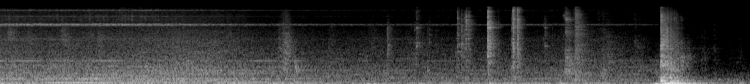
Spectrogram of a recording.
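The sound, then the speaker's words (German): Inside a moving Class 146 TRAXX electric locomotive, a steady rumbling drone runs throughout, broken by a few sharp clicks and knocks and a heavy door-like clunk near the end. “So, jetzt laufen wir hier gerade durch die Lok auf den anderen Führerstand.”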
